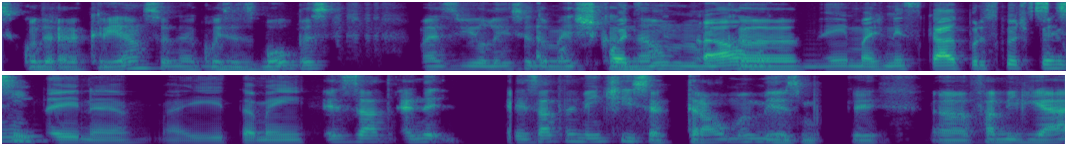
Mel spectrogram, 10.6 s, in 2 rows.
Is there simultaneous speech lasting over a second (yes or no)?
yes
